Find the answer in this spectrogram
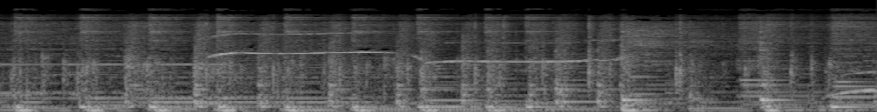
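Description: Live jazz band playing a steady groove: plucked electric bass, electric guitar and hand percussion keep an even beat, with a high held note about a second in that steps down to a lower held note before fading near three seconds.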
